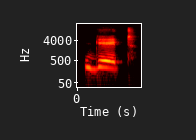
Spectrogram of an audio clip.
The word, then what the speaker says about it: gate: গেট, গেট, গেট মানে কি? দরজা বা দ্বার। তো এখানে আমরা স্পেলিংটা দেখো GATE। জি এর পরে কিন্তু আমরা এ কে দেখতে পাচ্ছি, তাই আমরা এখানে প্রোনাউন্স করছি গেট, অর্থাৎ জি কে আমরা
